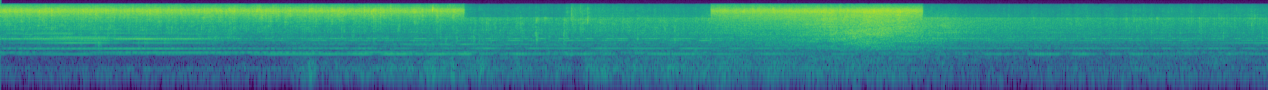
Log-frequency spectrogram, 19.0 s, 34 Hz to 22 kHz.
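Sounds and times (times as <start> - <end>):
tornado warning siren: 0.0 - 19.0
heavy rain hissing: 3.7 - 7.0, 10.7 - 16.1
gust of wind-driven rain: 8.8 - 17.2.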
